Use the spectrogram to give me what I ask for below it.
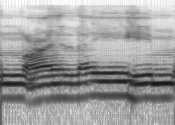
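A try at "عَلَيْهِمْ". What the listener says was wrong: Kalau ana dengarkan h-nya ada knya sedikit. Khum. Khum gitu. Hum. Jadi jangan ada khnya.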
